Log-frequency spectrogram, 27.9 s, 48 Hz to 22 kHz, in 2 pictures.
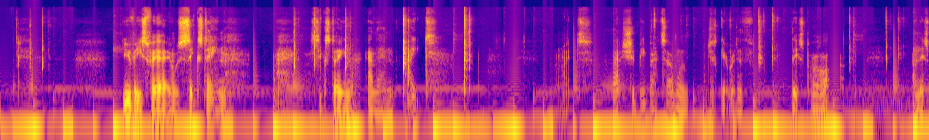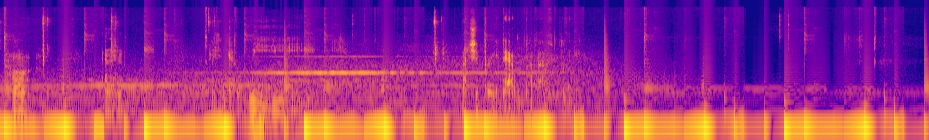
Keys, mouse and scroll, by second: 0.6 shift+a, 2.9-7.3 drag, 7.4-8.5 scroll down 13, 8.5-9.6 middle drag, 10.2 alt+click, 11.3 x, 12.7 l, 13.3 x, 15.6 l, 15.6 KP_3, 16.2-16.8 scroll up 1, 16.8 scroll up 2, 17.0 s, 19.6-20.4 scroll up 9, 20.4 s, 25.9-27.4 scroll up 7, 27.4-27.8 scroll up 6.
